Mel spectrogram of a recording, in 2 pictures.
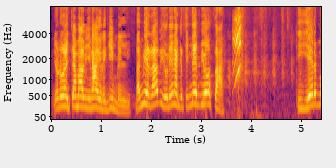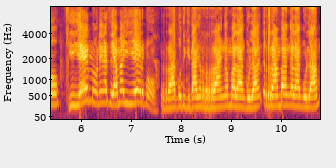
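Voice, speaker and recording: A man's voice: very high-pitched, fairly bright tone, full character voice. A man playing a jittery coastal woman on the phone. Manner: chatty, says "nena" every line, gets flustered. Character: nervous superstitious Caribbean woman doing a love spell. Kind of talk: comedy sketch, one side of a phone call.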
